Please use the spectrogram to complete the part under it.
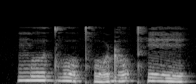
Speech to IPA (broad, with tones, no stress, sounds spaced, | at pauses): m ʊ˦ dʱ o˦˨ t̪ʰ o˨˩˦ ɖ o˩˥ t̪ʰ e˦˨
